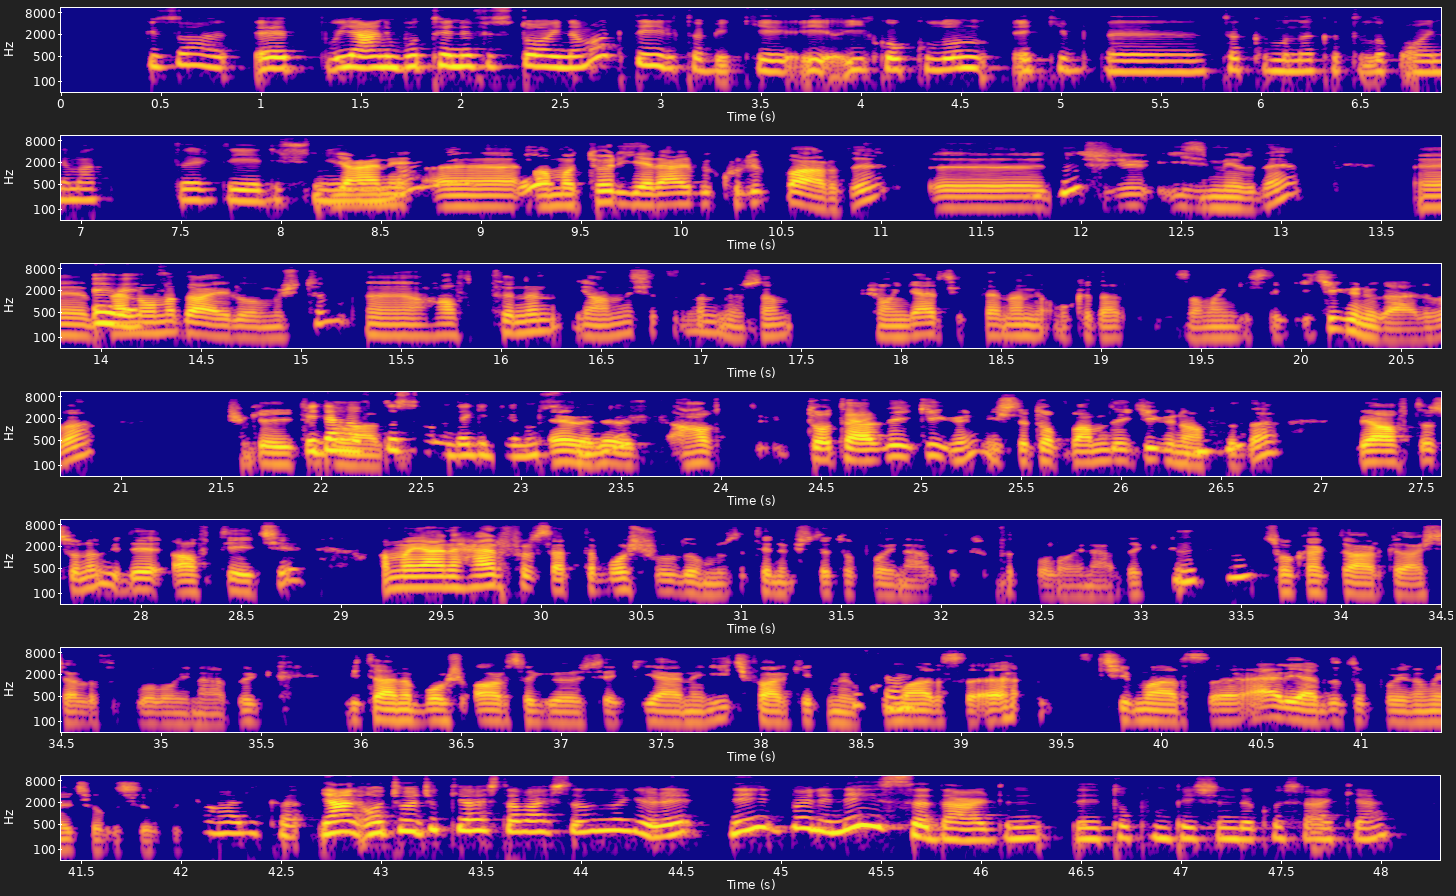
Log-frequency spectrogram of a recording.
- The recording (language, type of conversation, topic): Turkish, podcast, Egzersizi günlük rutine nasıl dahil ediyorsun?
- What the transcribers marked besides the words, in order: other background noise; unintelligible speech; laughing while speaking: "arsa"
